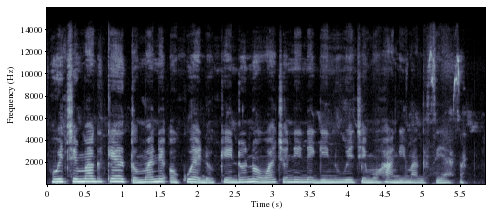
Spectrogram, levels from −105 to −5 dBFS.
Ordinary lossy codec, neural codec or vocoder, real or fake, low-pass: none; none; real; 14.4 kHz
